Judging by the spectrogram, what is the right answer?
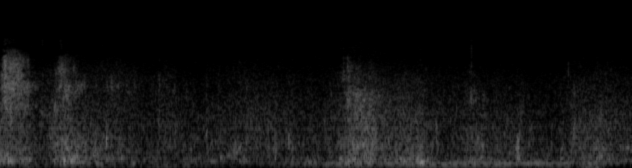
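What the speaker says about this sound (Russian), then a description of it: "шум прибоя." Steady wash of sea surf on a stony shore in Anapa, waves swelling and breaking at a moderate distance, plus light wind rumble, no voices.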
